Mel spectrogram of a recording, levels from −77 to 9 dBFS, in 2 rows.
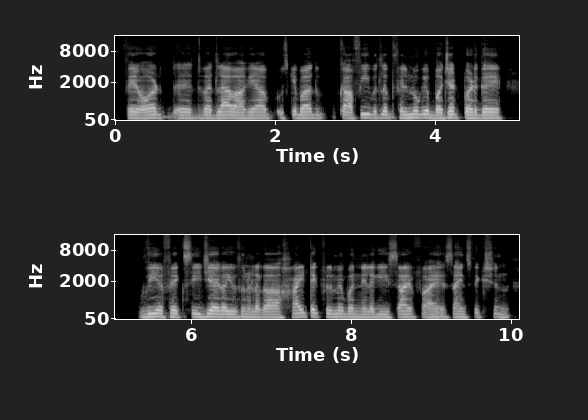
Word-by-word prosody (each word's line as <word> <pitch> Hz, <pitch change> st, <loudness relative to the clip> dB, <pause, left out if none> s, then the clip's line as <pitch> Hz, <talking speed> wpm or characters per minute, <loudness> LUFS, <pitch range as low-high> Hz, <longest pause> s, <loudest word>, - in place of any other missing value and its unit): फ़िर 130 Hz, 0 st, +2 dB
और 135 Hz, +3 st, +2 dB
अ, 130 Hz, -6 st, -3 dB
बदलाव 130 Hz, +1 st, +2 dB
आ 125 Hz, 0 st, +3 dB
गया। 130 Hz, +1 st, 0 dB, 0.2 s
उसके 130 Hz, +2 st, -5 dB
बाद 130 Hz, 0 st, +1 dB, 0.2 s
काफ़ी 130 Hz, +4 st, +2 dB
मतलब 140 Hz, +2 st, -2 dB
फ़िल्मों 140 Hz, 0 st, +1 dB
के 145 Hz, 0 st, +3 dB
बजट 130 Hz, +2 st, +3 dB
पड़ 130 Hz, -2 st, +4 dB
गए 130 Hz, 0 st, +2 dB, 0.6 s
वीएफएक्स, 140 Hz, 0 st, +1 dB
सीजीआई 135 Hz, 0 st, +3 dB
का 135 Hz, -, +3 dB
यूज़ 130 Hz, -1 st, +1 dB
होने 125 Hz, -, -2 dB
लगा, 120 Hz, +1 st, +1 dB
हाईटेक 140 Hz, +2 st, 0 dB
फ़िल्में 135 Hz, -1 st, -1 dB
बनने 125 Hz, -1 st, -1 dB
लगी 120 Hz, 0 st, -1 dB
साइ-फाई, 120 Hz, 0 st, -1 dB
साइंस 120 Hz, 0 st, -4 dB
फिक्शन। 135 Hz, -2 st, -8 dB
130 Hz, 165 wpm, -17 LUFS, 125-140 Hz, 0.6 s, पड़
